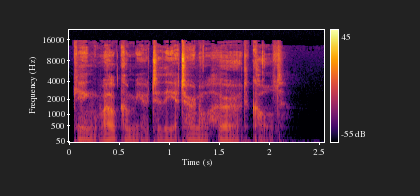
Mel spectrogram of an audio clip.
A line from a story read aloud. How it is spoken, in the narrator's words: Redbrand said softly to the now dead Pegasus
